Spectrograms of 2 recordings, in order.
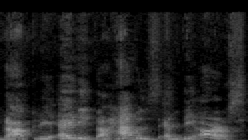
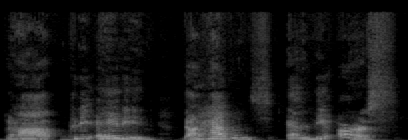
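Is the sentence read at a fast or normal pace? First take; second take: fast; normal. First: It is read at a quick, fast pace. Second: It is read at a normal, unhurried pace.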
